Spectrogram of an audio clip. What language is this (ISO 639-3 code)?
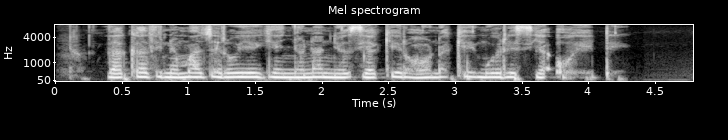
kik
